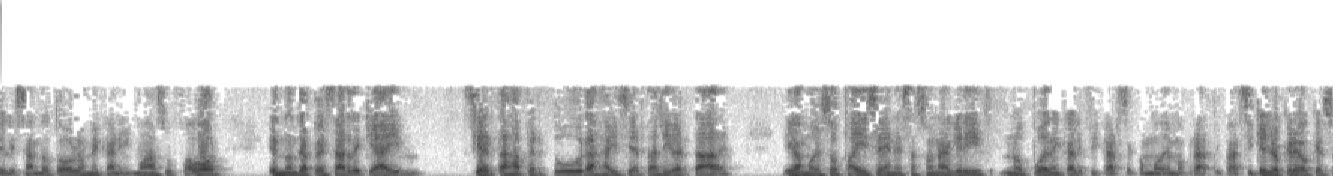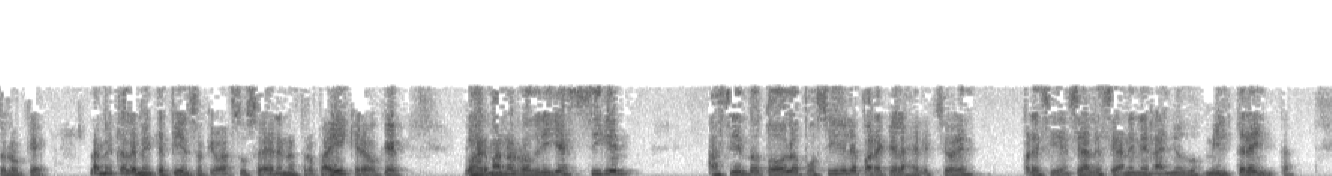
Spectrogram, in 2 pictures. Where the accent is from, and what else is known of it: Venezuela; moved away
